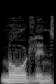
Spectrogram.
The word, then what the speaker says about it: Magdalen: Everyone, nearly everyone knows that this is pronounced Mordlin Street, as if it were a sentimental, tearful sort of street.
